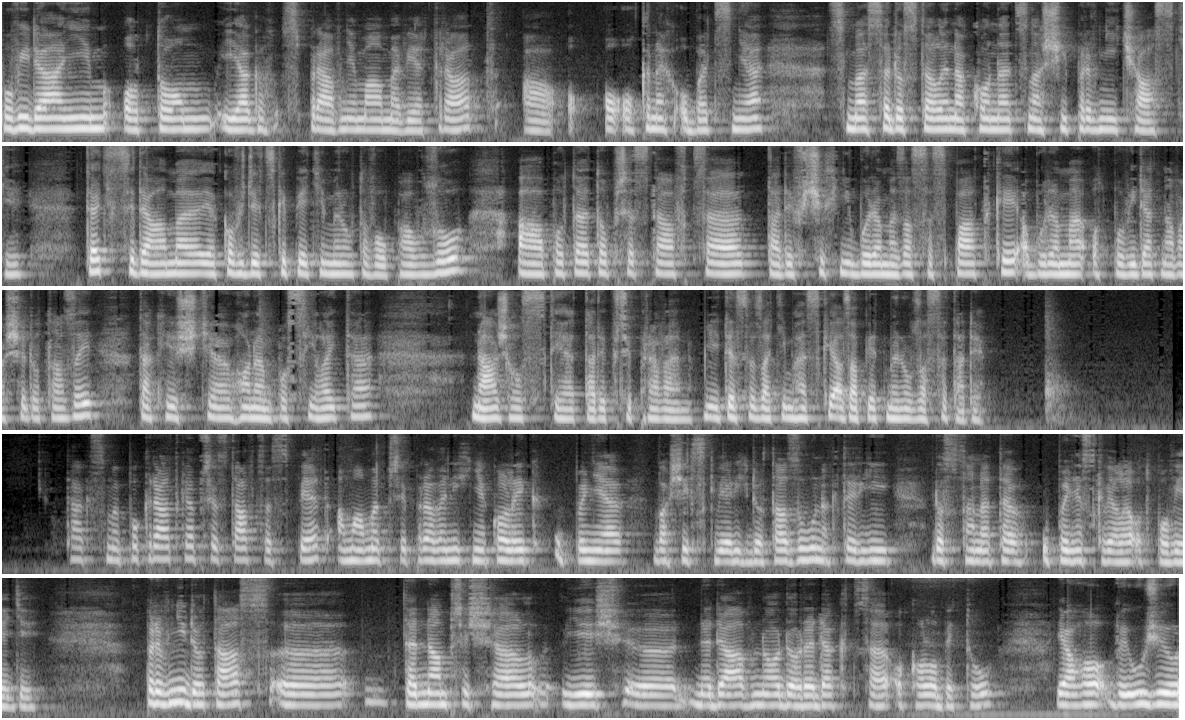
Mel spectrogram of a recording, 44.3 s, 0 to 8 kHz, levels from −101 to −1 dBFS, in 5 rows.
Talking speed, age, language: 125 wpm, 50-69, Czech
